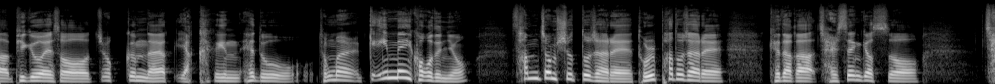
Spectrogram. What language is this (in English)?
Korean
